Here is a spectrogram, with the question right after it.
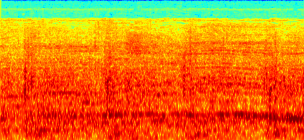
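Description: A stadium crowd chants steadily, football style, at the end of a para climbing final in Laval, a dense continuous roar of massed voices that is fairly distant and even.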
